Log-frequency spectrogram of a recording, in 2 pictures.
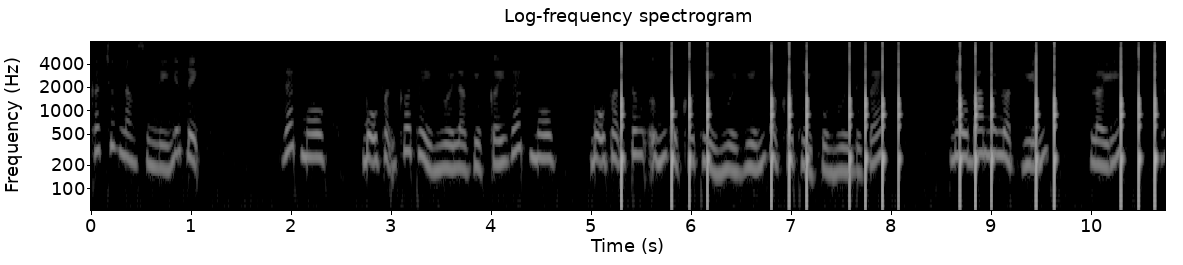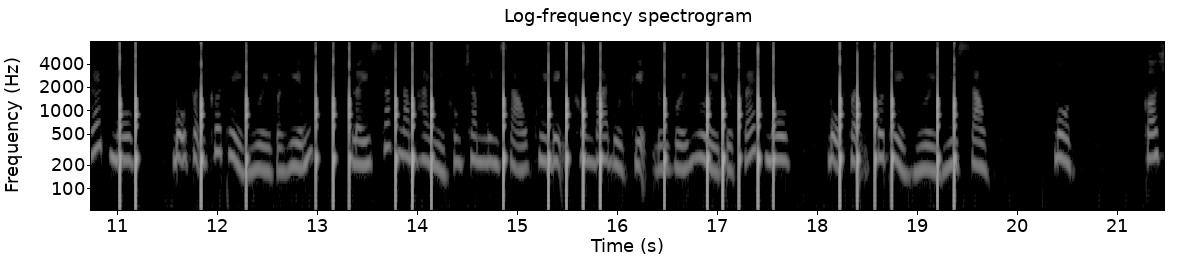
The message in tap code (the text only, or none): COMMANDER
